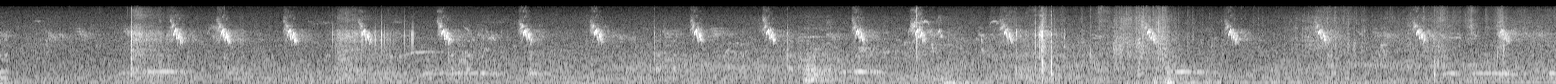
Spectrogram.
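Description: A bird chirping over and over, short high chirps a little over one a second, with a few soft low coos now and then in the background.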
